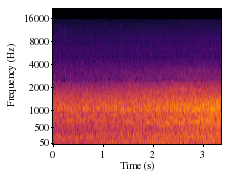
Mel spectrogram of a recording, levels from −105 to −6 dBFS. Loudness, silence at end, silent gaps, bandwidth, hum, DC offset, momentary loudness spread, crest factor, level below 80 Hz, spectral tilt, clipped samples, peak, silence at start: -33 LUFS; 0 s; none; 15.5 kHz; none; under 0.1%; 9 LU; 16 dB; -50 dBFS; -7.5 dB/octave; under 0.1%; -16 dBFS; 0 s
